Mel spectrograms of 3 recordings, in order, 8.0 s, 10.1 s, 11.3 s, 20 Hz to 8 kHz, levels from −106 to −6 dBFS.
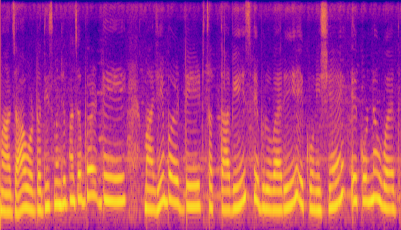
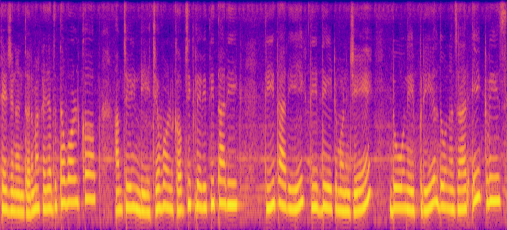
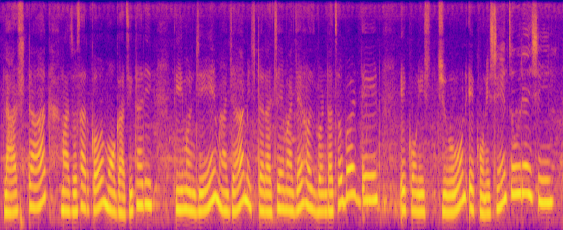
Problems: background sounds at intervals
